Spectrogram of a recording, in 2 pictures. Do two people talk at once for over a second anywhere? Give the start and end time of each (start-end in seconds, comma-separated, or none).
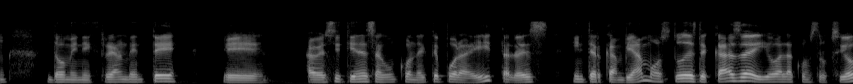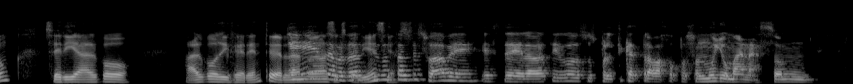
11.4-12.6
